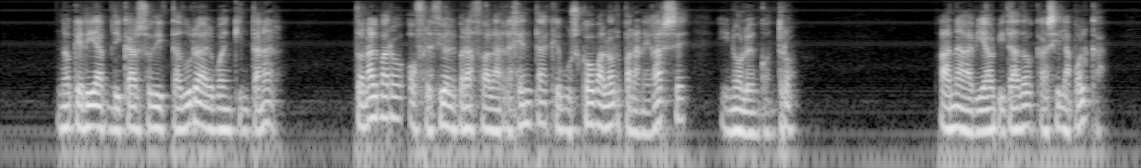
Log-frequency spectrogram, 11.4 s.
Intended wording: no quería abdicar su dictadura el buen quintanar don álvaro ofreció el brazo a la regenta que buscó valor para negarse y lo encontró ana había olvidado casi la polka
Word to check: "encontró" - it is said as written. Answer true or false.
true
